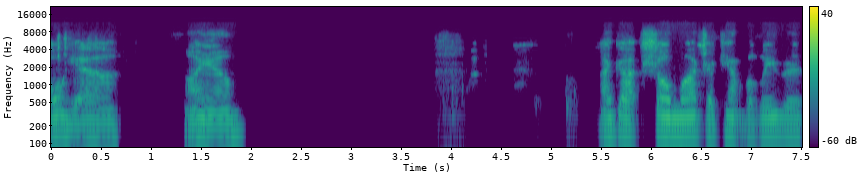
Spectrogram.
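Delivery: sarcastic-sounding. Answering whether everyone is happy with their Christmas gifts: sarcastic tone. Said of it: "you're sounding sarcastic there in that tone".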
